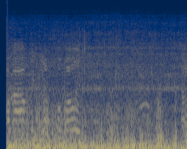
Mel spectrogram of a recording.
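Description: Wind rumbling on the microphone of a camera mounted on a moving bicycle, steady throughout, with a voice speaking briefly in the first second.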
